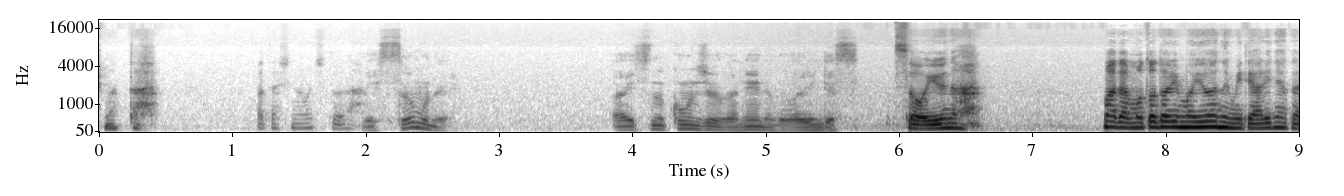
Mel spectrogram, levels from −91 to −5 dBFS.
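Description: Automatic gain rising, 1.46 to 2.72 s: the input dropped by about 17 dB, so the gain control climbed about 4 dB over more than a second, lifting the speech and room noise together. This is not the talker's shift near 0.5 s, which simply changes level at the microphone. The same automatic gain rising recurs from 3.84 to 5.37 s, again after a 17 dB input drop, this time about 7 dB, so the background swells with the voice. The talker moving near 5.0 s is a natural level change. Automatic gain falling, 7.41 to 7.73 s: the input came in too loud, or its background noise too strong, and the gain was pulled down about 8 dB, so the sound starts loud and sinks with its background. Gain rises again from 7.64 to 8.28 s, about 4 dB, then falls once more from 8.26 s to the end at 9.00 s, leaving the final stretch pumping up and down.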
